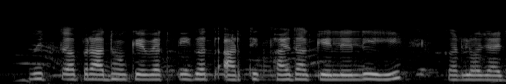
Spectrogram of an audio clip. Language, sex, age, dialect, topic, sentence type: Maithili, female, 18-24, Angika, banking, statement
